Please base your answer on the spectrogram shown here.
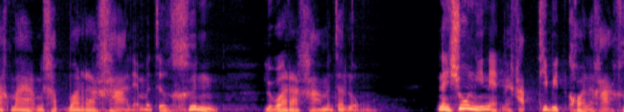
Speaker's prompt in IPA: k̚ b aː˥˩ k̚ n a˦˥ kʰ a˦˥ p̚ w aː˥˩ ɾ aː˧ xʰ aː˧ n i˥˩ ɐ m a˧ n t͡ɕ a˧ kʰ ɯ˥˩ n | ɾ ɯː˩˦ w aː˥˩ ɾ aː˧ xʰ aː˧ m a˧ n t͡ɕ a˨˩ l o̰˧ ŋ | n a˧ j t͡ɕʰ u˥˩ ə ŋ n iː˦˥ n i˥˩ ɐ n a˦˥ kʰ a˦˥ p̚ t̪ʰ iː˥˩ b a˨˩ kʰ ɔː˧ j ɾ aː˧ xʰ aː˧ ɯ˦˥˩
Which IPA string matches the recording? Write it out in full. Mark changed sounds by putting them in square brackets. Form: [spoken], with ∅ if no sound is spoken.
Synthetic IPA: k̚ [m] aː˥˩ k̚ n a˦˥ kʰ a˦˥ p̚ w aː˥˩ ɾ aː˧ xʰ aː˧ n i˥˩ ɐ m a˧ n t͡ɕ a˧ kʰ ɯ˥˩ n | ɾ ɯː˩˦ w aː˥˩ ɾ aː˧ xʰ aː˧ m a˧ n t͡ɕ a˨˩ l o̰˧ ŋ | n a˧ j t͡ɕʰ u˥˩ ə ŋ n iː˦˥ n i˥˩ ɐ n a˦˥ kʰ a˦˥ p̚ t̪ʰ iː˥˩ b [i˨˩] kʰ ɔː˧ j ɾ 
